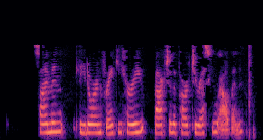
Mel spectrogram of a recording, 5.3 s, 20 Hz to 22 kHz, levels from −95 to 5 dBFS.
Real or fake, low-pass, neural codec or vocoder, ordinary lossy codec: fake; 7.2 kHz; codec, 16 kHz in and 24 kHz out, 1 kbps, XY-Tokenizer; MP3, 24 kbps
